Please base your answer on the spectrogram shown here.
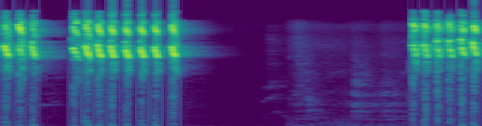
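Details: Quick, high ticking chirps from an ashy tailorbird, used as a lure. Two bursts are followed by over a second of near silence with faint low noise, then the chirping resumes.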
